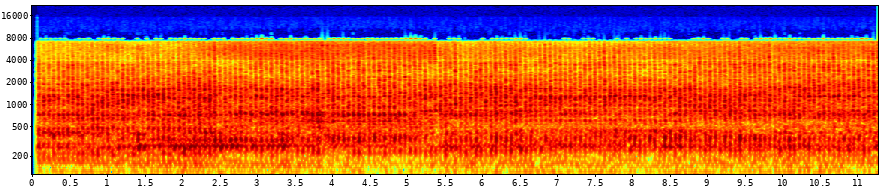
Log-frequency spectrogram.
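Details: 2000 Saturn LS2 petrol engine idling with a steady, rapid knock, about four hits per second, that appeared suddenly one day; engine knock, cause unknown, owner fears it's a lost cause.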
